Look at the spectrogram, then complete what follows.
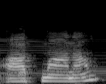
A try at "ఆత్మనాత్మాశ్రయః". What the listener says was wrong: ఇక్కడ దీర్ఘం తీసారు ఇక్కడ దీర్ఘం తీసారు ఆత్మనా ఆత్మాశ్రయ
